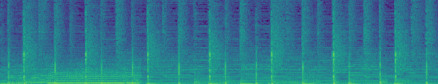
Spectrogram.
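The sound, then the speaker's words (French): A dairy cow lets out one low, drawn-out moo near the start, heard over a steady, punchy rhythmic beat that continues throughout. “J'ai gagné une vache laitière en jouant au poker.”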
